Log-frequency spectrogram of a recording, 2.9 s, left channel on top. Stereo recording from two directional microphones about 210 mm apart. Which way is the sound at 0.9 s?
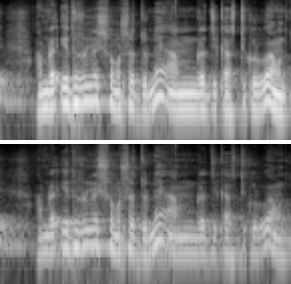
20° left (ahead or behind).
